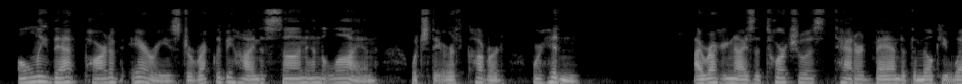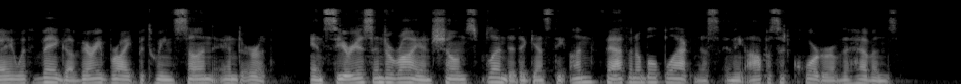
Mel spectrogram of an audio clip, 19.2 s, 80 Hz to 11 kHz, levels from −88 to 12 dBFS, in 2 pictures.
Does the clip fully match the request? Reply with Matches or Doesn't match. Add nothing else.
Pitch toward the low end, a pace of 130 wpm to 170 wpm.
Matches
